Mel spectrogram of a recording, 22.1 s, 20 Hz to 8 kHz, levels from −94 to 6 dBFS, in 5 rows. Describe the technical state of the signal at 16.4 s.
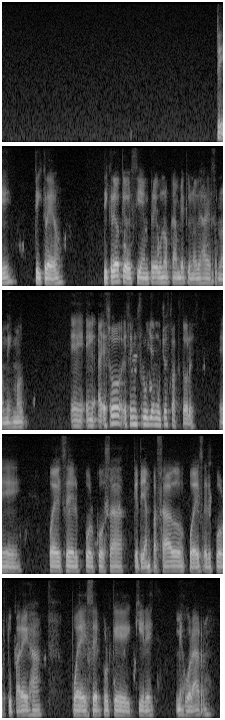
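At 16.4 s the speech is intact, with nothing wrong in the signal beyond the ordinary call microphone processing, which leaves no content above 8 kHz and trims the lowest bass as it normally does.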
